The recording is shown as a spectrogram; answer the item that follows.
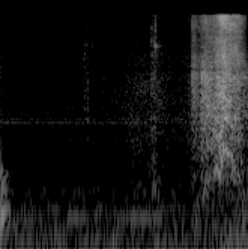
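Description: Short clothing noise from a fleece hoodie being worn and handled: one rasping burst about half a second long near the end.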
